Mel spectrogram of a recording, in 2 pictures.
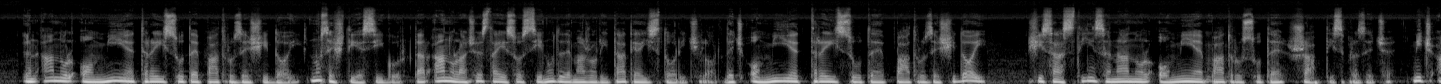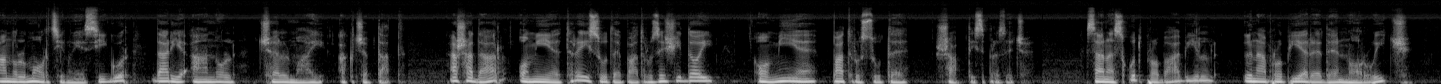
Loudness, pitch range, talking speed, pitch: -21 LUFS, 100-135 Hz, 90 wpm, 115 Hz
